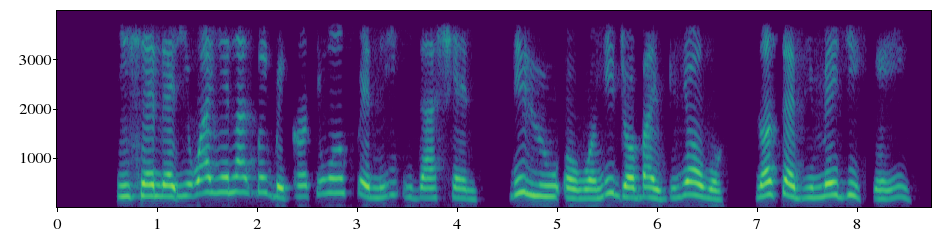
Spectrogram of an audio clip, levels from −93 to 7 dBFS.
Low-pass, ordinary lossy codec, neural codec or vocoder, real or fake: 3.6 kHz; AAC, 32 kbps; codec, 16 kHz, 4 kbps, X-Codec, HuBERT features, trained on LibriSpeech; fake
